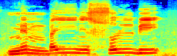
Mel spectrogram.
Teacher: दो ज़ेर की तनवीन दिख रही है, दो ज़ेर की तनवीन के बाद में बा है तो यहाँ पर इक़लाब होगा, यानी गुन्ना के साथ पढ़ेंगे और नून की आवाज़ को मीम से बदल कर पढ़ेंगे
